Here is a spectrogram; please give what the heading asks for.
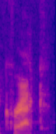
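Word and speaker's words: craic: a0 crack on reddit crack spelled like the Irish they crack crack meaning fun this is called no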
